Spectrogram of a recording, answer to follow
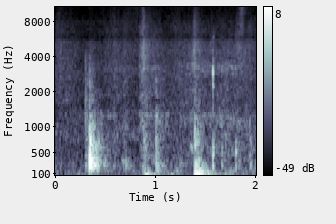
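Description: A few soft, irregular footsteps and thuds of people walking quickly indoors, down onto a carpeted staircase.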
